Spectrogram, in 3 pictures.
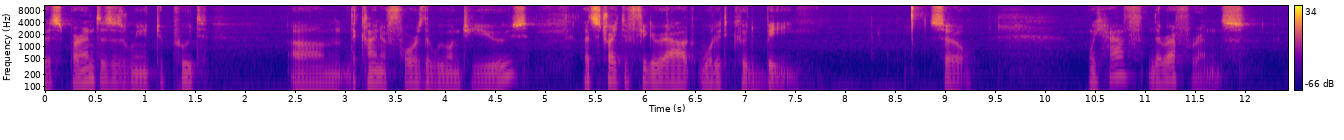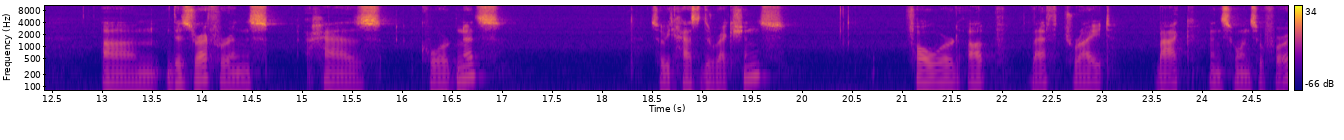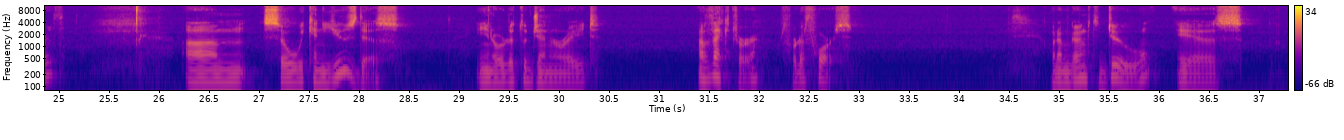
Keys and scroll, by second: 8.5-9.2 typing.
